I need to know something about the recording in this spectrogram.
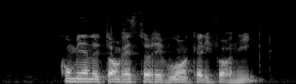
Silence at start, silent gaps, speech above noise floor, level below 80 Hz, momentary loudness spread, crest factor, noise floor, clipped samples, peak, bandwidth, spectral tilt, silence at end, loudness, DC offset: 0.6 s; none; 45 dB; -58 dBFS; 10 LU; 16 dB; -65 dBFS; under 0.1%; -6 dBFS; 10 kHz; -8.5 dB/octave; 0.4 s; -22 LUFS; under 0.1%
